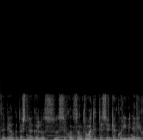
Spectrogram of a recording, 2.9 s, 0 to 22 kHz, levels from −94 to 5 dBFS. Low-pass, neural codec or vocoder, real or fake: 7.2 kHz; none; real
